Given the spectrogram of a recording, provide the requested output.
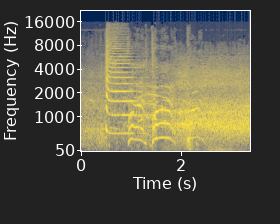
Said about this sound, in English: Let's watch the replay here. Time in slow motion is the kick to the body. Now here's the buzzer, and boom, that's after the buzzer.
